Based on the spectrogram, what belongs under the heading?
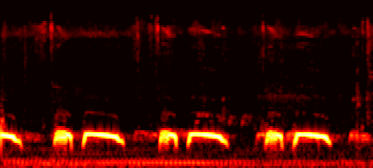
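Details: Turtle dove cooing in a steady rhythm: a short clipped note, then a longer falling coo, repeated about once a second against a low background hum.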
